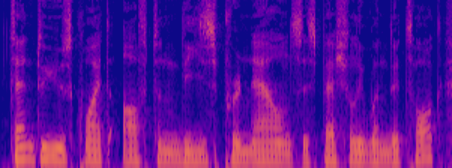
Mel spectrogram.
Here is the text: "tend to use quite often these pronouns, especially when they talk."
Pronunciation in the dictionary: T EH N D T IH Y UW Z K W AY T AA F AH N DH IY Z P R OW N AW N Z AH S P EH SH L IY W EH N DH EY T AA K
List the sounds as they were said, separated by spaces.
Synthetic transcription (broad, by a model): T EH N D T IH Y UW Z K W AY T AA F AH N DH IY Z P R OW N AW N S AH S P EH SH L IY W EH N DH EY T AA K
